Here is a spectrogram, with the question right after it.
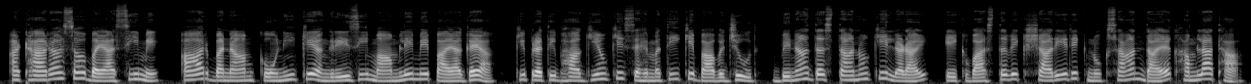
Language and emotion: Hindi, neutral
